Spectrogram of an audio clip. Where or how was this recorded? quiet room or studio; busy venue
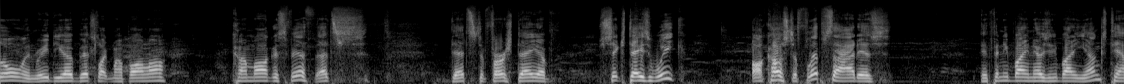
busy venue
